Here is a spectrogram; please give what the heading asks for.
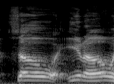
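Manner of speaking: normal talking voice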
